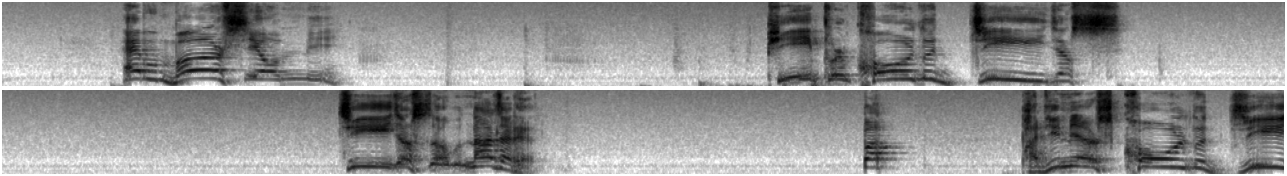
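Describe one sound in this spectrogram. An elderly man speaks dramatically into a microphone, in bursts with pauses.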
